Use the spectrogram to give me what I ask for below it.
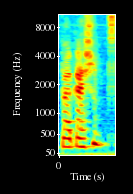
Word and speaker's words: Pacayut: Es Pacayut, se pronuncia así, pero no se tilda, no se escribe con tilde.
